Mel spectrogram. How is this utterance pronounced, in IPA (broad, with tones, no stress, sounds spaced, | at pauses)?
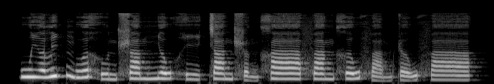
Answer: w i˧ ə̯ l i˦˥ k̚ ŋ u˧˥ ə̯ h u˨˩ n ʂ a˧ m ɲ ə˧ w h i˨˩ c a˧ n ʂ ə˨˩˨ ŋ x aː˧ f a˧ ŋ x ə˧˥ w f a˨˩˨ m ʈ ə˨˩˦ w f aː˧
